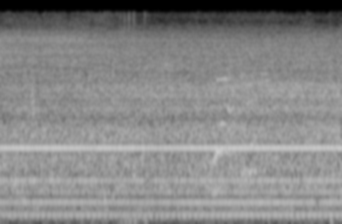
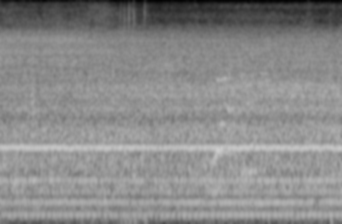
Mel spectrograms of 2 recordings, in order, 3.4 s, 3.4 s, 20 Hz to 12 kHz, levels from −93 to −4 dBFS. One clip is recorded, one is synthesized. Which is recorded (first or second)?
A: first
